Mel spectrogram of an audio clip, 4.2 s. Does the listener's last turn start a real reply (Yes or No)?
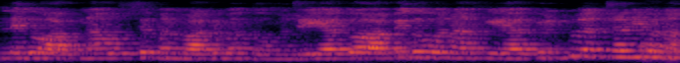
Yes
